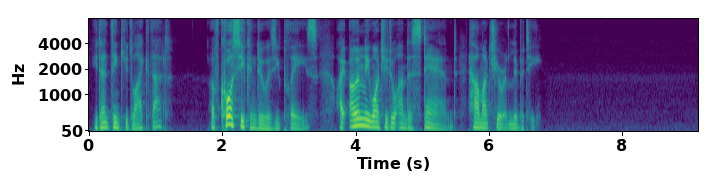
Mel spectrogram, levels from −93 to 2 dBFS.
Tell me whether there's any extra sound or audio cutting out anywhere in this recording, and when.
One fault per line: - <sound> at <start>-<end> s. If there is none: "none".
none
